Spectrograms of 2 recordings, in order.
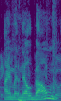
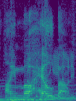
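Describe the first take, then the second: First: The article before hellbound is said as 'an'. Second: The article before hellbound is said as 'a'. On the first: The speaker calls it wrong. "c'est pas I'm an hellbound" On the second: The speaker calls it right. "it's I'm a hellbound"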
